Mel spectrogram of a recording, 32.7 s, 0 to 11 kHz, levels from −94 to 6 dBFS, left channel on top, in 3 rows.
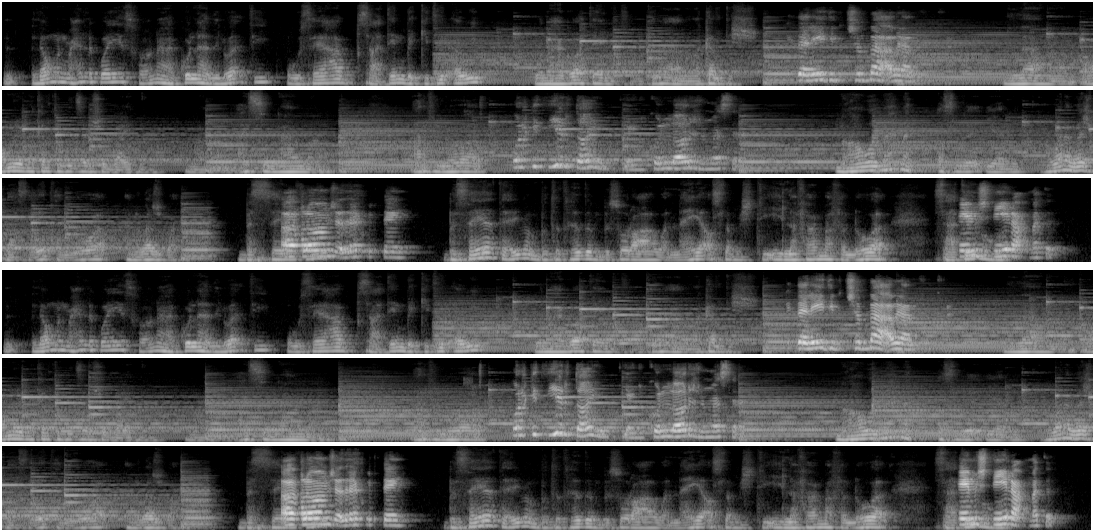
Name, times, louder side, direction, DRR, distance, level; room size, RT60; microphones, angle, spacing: voice 1, 0.0-4.8 5.3-7.5 10.0-12.4 12.7-14.2 14.6-14.7 15.0-15.7 19.2-20.0 20.3-23.6 24.2-25.1 26.2-31.9, left 1 dB, 15° left, 0.6 m, -32 dB
sound 1, 4.3-23.9, right 3 dB, 40° right, 0.8 m, -37 dB
voice 2, 7.9-9.1 16.0-18.4 24.6-25.8 31.4-32.3, right 4 dB, 60° right, 0.4 m, -22 dB
4.1 x 2.2 x 4.6 m
head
